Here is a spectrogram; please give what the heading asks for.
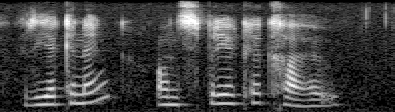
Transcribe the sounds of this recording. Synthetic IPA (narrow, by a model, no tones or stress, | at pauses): riəkənəŋ | ʔɑːnspriəkləkχəɦœw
